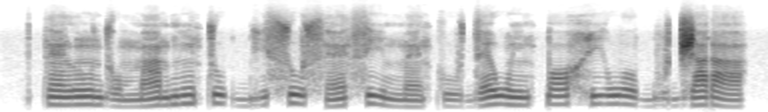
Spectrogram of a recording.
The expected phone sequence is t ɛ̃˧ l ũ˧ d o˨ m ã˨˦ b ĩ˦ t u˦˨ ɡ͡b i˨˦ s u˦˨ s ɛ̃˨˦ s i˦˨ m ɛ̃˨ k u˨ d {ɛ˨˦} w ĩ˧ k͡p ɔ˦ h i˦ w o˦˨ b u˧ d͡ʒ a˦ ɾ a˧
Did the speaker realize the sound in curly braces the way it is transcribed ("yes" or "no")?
yes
